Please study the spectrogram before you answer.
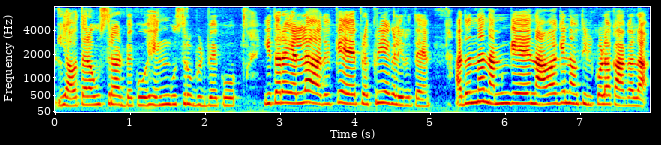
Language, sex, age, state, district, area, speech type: Kannada, female, 18-30, Karnataka, Tumkur, urban, spontaneous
